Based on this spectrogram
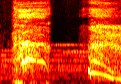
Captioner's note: laughs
